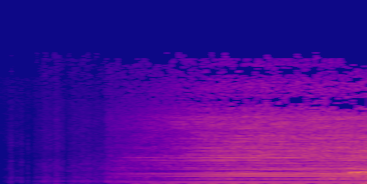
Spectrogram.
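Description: A racing car engine roars steadily and grows louder.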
